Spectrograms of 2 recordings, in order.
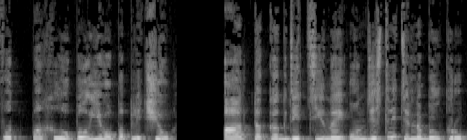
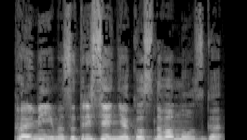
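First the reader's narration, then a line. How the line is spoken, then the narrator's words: Laughing student. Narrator (Russian): засмеялся другой участник студенческих посиделок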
